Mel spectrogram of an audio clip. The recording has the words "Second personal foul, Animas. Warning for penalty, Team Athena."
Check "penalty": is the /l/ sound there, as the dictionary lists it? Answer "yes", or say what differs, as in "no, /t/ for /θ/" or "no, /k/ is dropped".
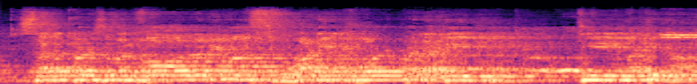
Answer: no, /l/ is dropped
